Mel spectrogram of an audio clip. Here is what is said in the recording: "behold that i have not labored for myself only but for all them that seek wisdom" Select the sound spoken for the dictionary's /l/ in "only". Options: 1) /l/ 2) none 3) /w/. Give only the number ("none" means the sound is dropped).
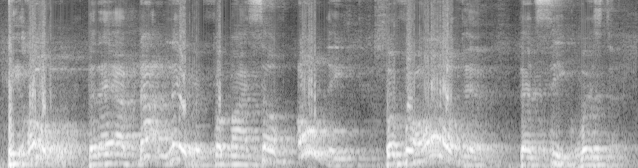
1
